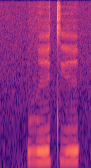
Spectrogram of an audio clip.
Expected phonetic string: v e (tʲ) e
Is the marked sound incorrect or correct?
correct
